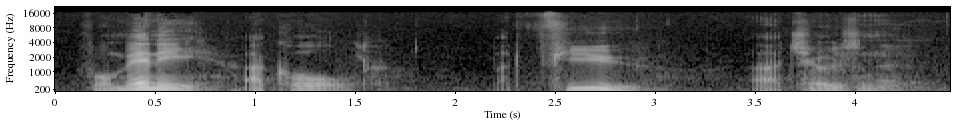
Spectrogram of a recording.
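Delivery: very low, hushed, mysterious voice. Quoting a scripture verse while putting on a voice, mysterious Winston Churchill voice. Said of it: "Let me put on my mysterious voice".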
